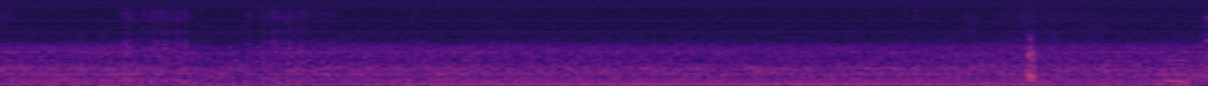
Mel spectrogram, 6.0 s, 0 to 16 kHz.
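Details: Electrohome TR-50 console stereo, first power-up before repairing broken FM antenna coil wires: faint steady low hum from the speaker with soft hiss, no crackle or buzz; old tube set powering up normally.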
